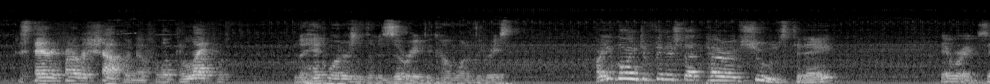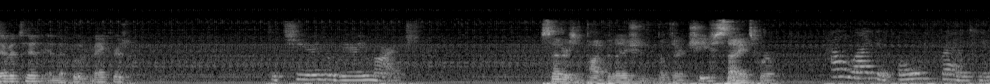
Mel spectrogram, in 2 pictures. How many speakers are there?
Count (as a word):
five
